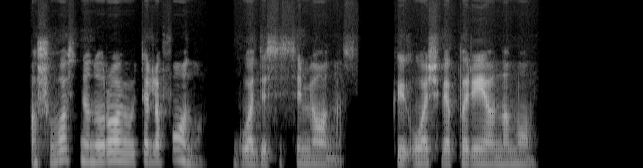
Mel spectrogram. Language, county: Lithuanian, Panevėžys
